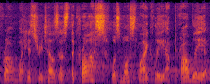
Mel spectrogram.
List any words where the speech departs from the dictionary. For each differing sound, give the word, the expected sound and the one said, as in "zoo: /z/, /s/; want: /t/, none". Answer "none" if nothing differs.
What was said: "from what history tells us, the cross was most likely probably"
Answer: none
